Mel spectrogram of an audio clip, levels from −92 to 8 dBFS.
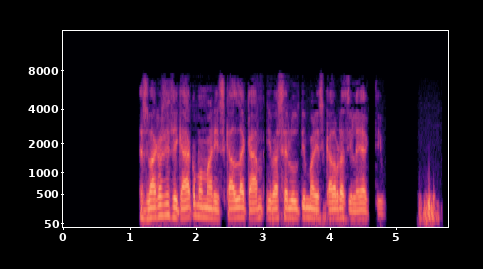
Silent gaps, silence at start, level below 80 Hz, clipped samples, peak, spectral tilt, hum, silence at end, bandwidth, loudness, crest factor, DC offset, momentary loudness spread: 4.60-4.68 s, 4.86-5.31 s; 1.15 s; -54 dBFS; under 0.1%; -2 dBFS; -6.5 dB/octave; none; 0.15 s; 7.8 kHz; -18 LUFS; 16 dB; under 0.1%; 9 LU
